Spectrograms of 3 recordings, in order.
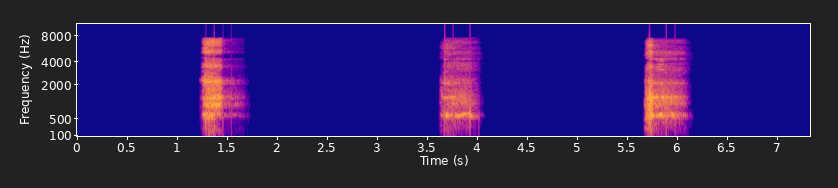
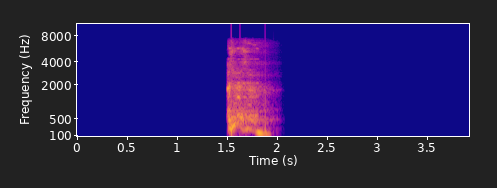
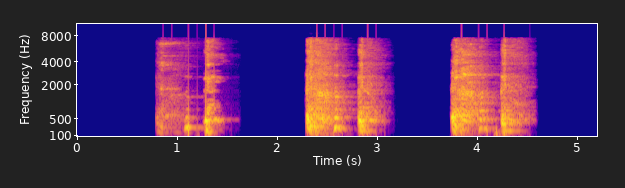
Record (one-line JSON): {"exhalation_length": "7.3 s", "exhalation_amplitude": 15100, "exhalation_signal_mean_std_ratio": 0.25, "cough_length": "3.9 s", "cough_amplitude": 5469, "cough_signal_mean_std_ratio": 0.25, "three_cough_length": "5.2 s", "three_cough_amplitude": 29006, "three_cough_signal_mean_std_ratio": 0.41, "survey_phase": "beta (2021-08-13 to 2022-03-07)", "age": "45-64", "gender": "Male", "wearing_mask": "No", "symptom_none": true, "smoker_status": "Never smoked", "respiratory_condition_asthma": false, "respiratory_condition_other": false, "recruitment_source": "REACT", "submission_delay": "8 days", "covid_test_result": "Negative", "covid_test_method": "RT-qPCR"}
